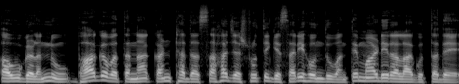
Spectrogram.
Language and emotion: Kannada, neutral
